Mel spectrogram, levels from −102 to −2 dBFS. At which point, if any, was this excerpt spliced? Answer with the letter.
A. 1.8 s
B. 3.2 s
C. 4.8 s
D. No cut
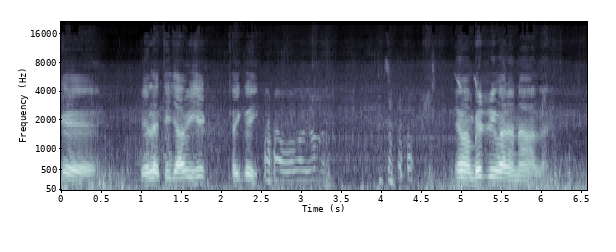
D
